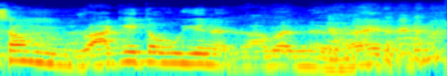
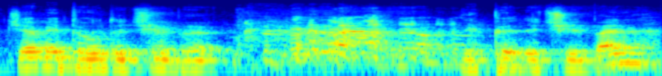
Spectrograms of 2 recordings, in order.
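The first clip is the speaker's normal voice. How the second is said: slow, lower deadpan recital; 7 semitones lower, 6 dB quieter than usual. Acted. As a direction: drag it out for the punchline. Slow deadpan repetition punchline.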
